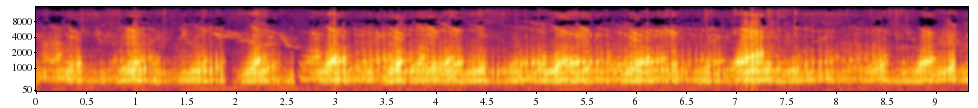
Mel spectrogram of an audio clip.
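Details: Close-up recording of frogs croaking, made with a Samsung Galaxy Note; rough, grating croaks overlap into a steady chorus, swelling and dipping every second or so, with a few sharper clicks standing out.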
